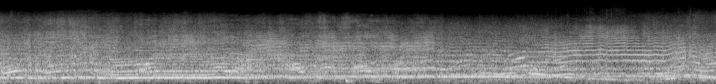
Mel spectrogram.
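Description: Engines of several 650 cc autocross special buggies racing, heard together with their notes overlapping. One engine holds a steady high pitch for most of the time, then several notes rise and fall as drivers lift off and accelerate, with one climbing near the end.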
